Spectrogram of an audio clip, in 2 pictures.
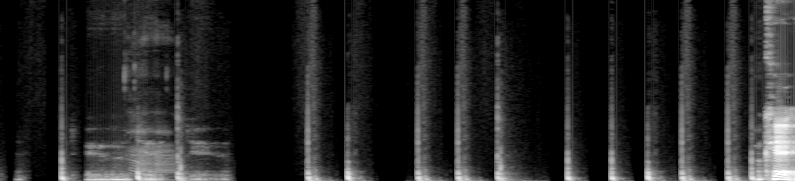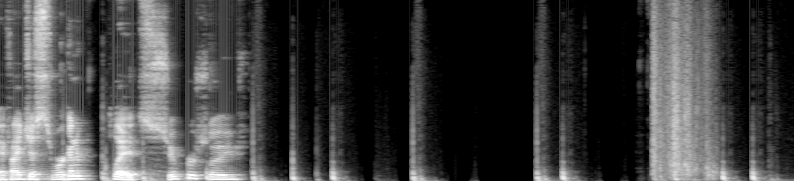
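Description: Footsteps tread steadily over grass and wooden boards.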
